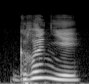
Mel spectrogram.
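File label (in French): "GRENIER", French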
